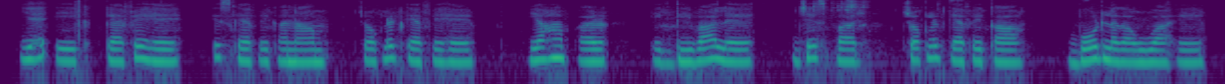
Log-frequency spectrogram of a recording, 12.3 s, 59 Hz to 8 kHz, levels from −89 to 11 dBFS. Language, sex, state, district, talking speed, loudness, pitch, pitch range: Hindi, female, Maharashtra, Sindhudurg, 115 wpm, -37 LUFS, 225 Hz, 220-250 Hz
